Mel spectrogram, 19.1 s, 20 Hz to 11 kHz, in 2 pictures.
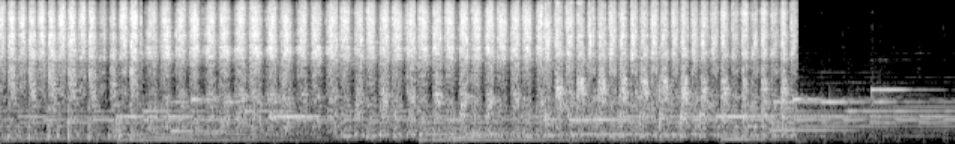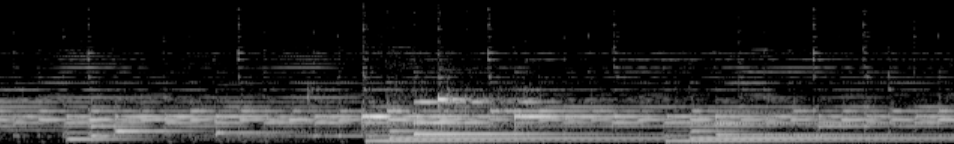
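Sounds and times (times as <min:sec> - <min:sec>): fast abrasive strokes: 0:00.0 - 0:08.0.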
